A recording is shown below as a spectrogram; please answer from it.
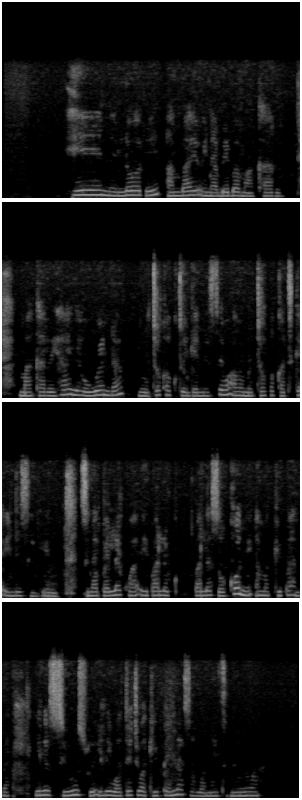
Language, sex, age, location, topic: Swahili, female, 18-24, Nakuru, finance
